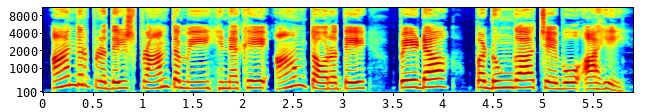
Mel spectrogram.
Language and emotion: Sindhi, neutral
